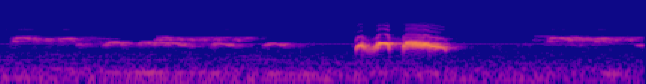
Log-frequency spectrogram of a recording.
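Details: Spotted dove singing actively, one loud throaty coo phrase of rolling, downward-curving notes in mid-clip, with softer, more distant cooing before and after and a steady faint hum in the background.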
